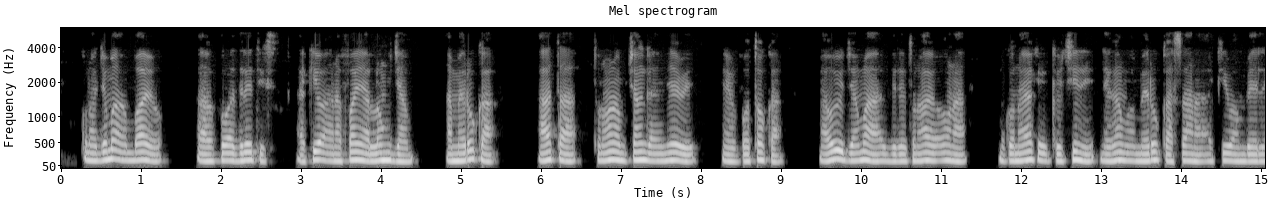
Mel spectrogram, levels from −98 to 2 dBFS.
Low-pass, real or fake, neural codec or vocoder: 5.4 kHz; real; none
